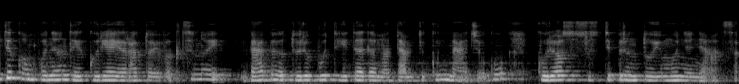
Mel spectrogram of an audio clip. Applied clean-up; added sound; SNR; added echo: neural separator model SepFormer DNS4.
